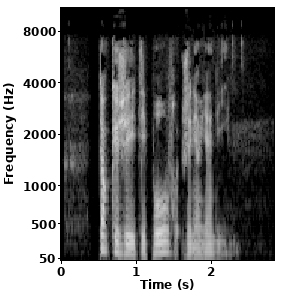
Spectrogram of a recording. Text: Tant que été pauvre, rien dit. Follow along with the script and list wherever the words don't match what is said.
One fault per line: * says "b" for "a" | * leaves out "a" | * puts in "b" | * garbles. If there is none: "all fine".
* puts in "j'ai"
* puts in "je n'ai"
